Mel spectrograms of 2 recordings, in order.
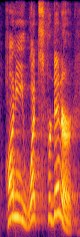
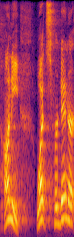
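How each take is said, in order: First: It is said almost as a shout. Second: It is said in a rather loud voice. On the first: "practically shouted" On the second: "asked in a rather loud voice"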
